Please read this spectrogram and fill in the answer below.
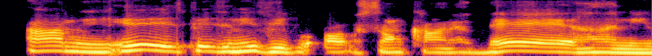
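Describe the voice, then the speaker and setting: Dry and close with no echo, a woman's medium-pitched voice moves at a moderate pace with ordinary pitch variation. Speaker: tarot reader. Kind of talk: psychic reading monologue. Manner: animated.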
